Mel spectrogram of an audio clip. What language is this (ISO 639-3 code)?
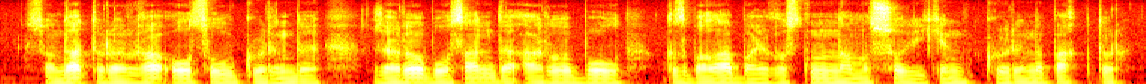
kaz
